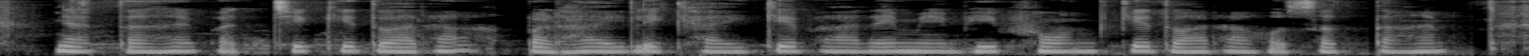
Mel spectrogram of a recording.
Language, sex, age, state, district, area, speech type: Hindi, female, 30-45, Uttar Pradesh, Pratapgarh, rural, spontaneous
